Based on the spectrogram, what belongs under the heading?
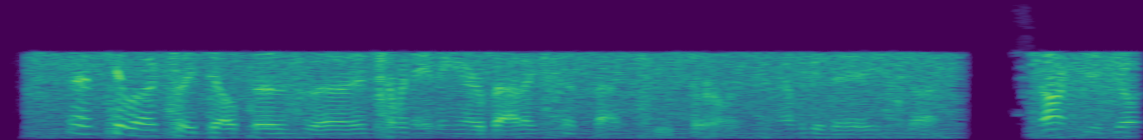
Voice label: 122 925MHz, scanner radio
